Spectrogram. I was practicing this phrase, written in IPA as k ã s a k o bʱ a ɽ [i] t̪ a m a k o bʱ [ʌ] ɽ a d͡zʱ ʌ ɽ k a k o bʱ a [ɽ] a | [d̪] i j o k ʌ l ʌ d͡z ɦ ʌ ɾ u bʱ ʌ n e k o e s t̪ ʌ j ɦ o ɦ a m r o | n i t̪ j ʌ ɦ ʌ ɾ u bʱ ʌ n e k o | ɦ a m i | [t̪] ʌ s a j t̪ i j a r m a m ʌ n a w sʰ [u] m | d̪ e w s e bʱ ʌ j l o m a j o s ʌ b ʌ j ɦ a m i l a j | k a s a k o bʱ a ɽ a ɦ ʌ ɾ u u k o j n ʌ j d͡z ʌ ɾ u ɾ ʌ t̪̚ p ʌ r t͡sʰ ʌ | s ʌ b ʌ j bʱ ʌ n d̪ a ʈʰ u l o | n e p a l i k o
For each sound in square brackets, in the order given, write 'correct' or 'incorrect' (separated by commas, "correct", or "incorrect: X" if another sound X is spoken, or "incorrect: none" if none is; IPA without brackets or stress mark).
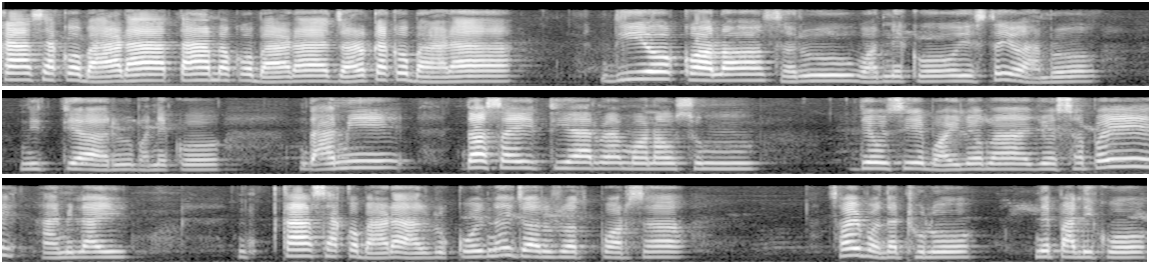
incorrect: a, incorrect: a, correct, correct, incorrect: d̪, correct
